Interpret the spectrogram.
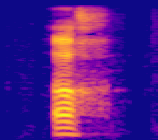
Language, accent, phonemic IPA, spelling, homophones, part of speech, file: French, France, /ɔʁ/, ors, hors / or / ore / ores, noun, LL-Q150 (fra)-ors.wav
- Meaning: plural of or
